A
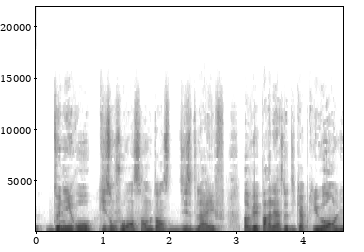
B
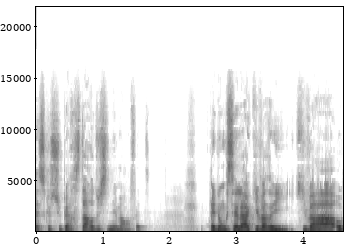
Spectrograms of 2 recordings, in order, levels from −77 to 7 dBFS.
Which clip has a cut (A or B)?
A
